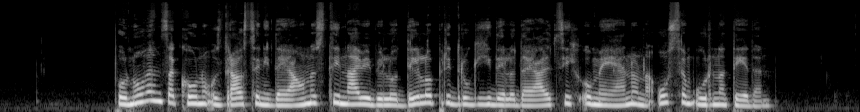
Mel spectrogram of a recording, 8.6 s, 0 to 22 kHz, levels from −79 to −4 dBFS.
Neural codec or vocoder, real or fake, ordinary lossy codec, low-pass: none; real; Opus, 32 kbps; 19.8 kHz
